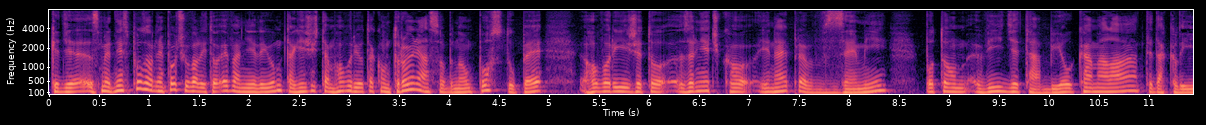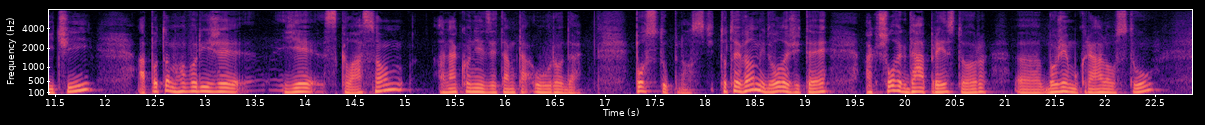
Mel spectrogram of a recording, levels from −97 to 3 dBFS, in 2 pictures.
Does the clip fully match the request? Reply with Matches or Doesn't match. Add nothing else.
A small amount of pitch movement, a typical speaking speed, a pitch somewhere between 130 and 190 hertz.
Doesn't match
